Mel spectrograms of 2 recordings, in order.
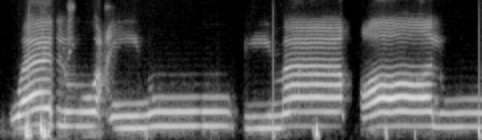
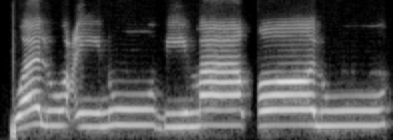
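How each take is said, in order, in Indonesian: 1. Frasa ini dibaca lambat. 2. Frasa ini dibaca cepat. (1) "kalau lambatnya kita lambatnya kan" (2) "Mau dicepetin ya monggo"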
